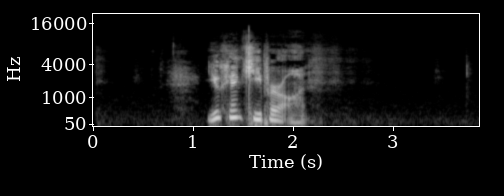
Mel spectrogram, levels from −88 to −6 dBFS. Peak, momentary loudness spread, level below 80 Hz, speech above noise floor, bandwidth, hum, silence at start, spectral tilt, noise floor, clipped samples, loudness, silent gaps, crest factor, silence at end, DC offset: 0 dBFS; 26 LU; -60 dBFS; 48 dB; 14.5 kHz; none; 0.8 s; -3 dB/octave; -74 dBFS; under 0.1%; -24 LUFS; none; 30 dB; 1.6 s; under 0.1%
